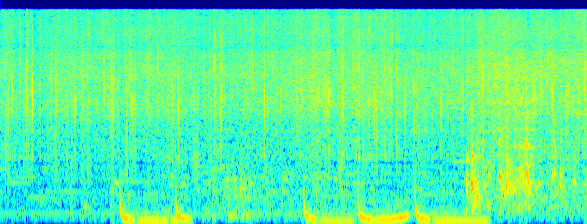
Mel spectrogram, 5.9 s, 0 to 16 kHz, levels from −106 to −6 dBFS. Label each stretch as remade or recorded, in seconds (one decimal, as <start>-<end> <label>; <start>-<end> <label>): 0.0-0.9 recorded; 0.9-3.1 remade; 3.1-5.9 recorded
